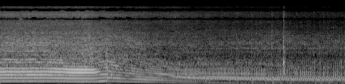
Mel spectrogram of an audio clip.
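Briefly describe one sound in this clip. A chainsaw engine winds down and idles lower after the cut.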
